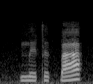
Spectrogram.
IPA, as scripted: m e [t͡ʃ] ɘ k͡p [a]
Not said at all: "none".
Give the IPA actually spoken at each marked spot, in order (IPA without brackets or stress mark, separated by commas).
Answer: t, a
